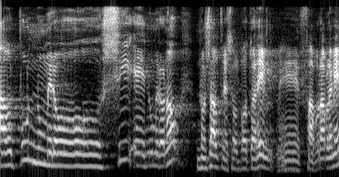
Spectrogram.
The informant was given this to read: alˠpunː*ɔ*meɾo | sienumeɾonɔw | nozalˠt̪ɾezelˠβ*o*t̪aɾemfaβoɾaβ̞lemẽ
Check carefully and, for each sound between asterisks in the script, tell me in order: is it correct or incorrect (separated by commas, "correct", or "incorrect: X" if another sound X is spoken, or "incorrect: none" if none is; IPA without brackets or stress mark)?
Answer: incorrect: u, correct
